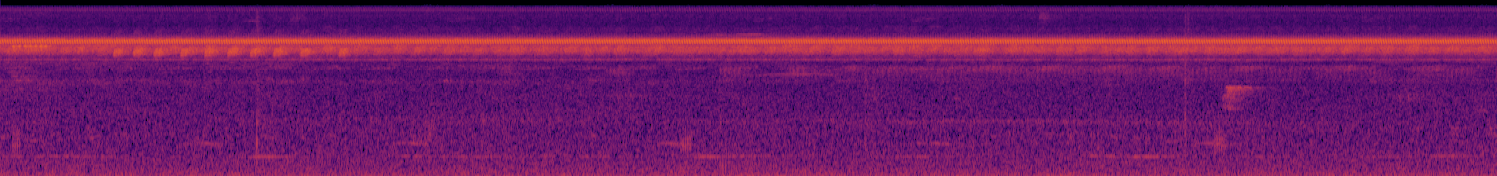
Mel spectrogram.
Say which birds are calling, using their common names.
Buff-breasted Wren, Great Antshrike, Gray-fronted Dove, unidentified bird, Black-faced Antthrush, Black-tailed Trogon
